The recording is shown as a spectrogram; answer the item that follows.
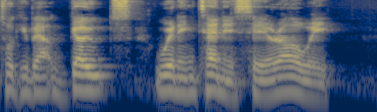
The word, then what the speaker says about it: GOAT: of all time yes so goat is spelt g-o-a-t and it is an acronym which stands for greatest of all time but we say goat okay and just to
